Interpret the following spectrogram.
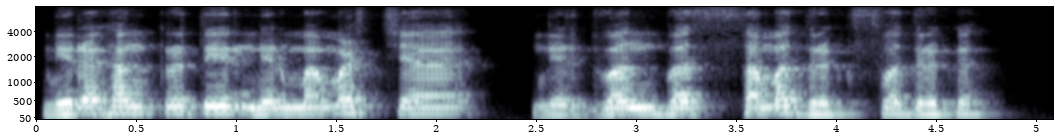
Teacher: But when I'm pronouncing continuously without break, because the visarga is followed by sakara, then the visarga is pronounced like sakara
